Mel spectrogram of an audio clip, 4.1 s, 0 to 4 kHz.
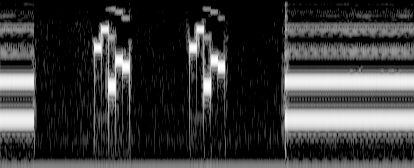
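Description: Five-tone selective call (ZVEI), heard as quick runs of five tones, tones of about 70 ms. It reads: 88265 88265
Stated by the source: ZVEI five-tone call received by SDR.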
